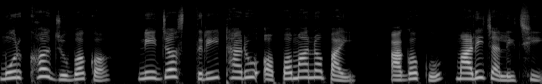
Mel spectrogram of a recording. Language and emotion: Odia, neutral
